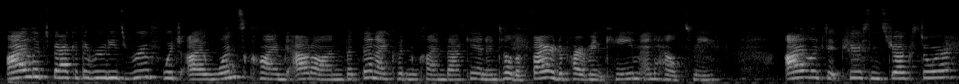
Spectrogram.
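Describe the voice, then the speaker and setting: A woman's voice: high voice, a bit bright, dull audio. A woman reading the part of a stubborn, indignant young boy from a picture book, with emphatic delivery. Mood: wistful. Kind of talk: picture-book read-aloud.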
